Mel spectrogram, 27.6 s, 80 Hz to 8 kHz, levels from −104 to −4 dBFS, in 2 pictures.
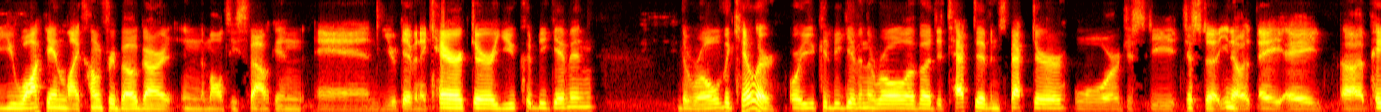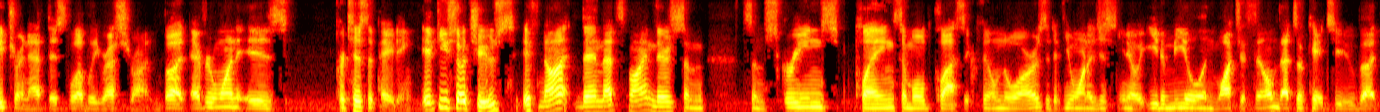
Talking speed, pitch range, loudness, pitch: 200 wpm, 95-115 Hz, -25 LUFS, 105 Hz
